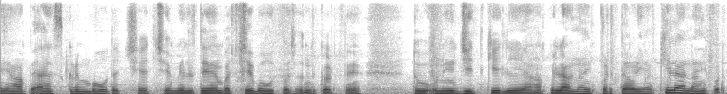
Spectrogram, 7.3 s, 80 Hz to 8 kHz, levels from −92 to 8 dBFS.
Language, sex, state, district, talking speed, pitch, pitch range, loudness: Hindi, male, Bihar, Purnia, 240 wpm, 135 Hz, 125-145 Hz, -23 LUFS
